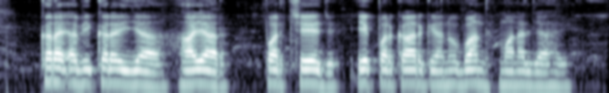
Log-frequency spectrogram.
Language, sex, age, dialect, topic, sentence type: Magahi, male, 41-45, Southern, banking, statement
